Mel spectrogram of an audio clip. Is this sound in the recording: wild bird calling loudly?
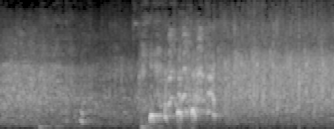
no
